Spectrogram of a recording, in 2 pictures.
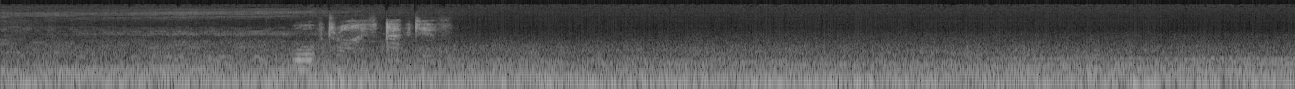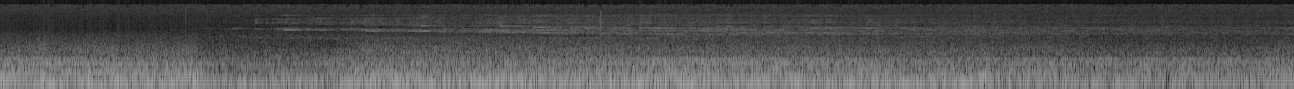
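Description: A spaceship engine rumbles deeply and steadily.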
